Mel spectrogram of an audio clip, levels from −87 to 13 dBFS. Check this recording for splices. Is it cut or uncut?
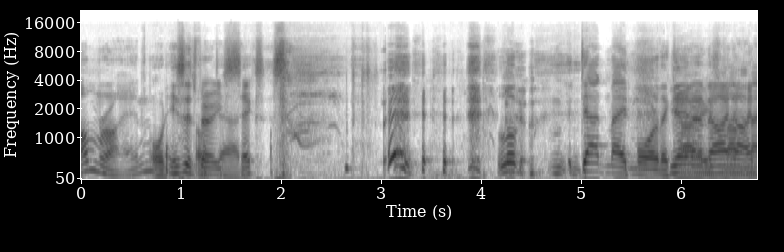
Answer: uncut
